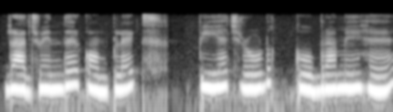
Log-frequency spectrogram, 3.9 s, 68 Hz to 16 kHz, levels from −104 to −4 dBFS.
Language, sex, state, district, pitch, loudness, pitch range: Hindi, female, Chhattisgarh, Korba, 215 Hz, -10 LUFS, 210-230 Hz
